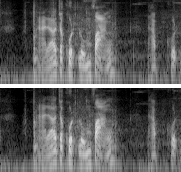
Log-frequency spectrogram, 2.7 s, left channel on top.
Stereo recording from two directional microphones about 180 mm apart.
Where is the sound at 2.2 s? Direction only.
5° left (ahead or behind).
